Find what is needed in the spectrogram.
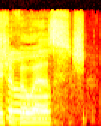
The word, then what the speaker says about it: Shavuos: So Ashkenazi pronunciation is the default in like families. – You still say Shabbos. You say Shabbos. You say Shavuos.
